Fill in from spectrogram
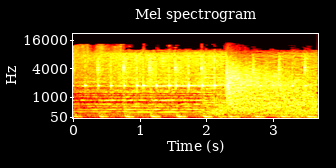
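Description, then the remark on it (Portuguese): A droning airplane engine pulses steadily under a string of repeated electronic beeps as the plane is locked in a targeting sight, then it explodes in a sudden loud blast that roars on to the end, with no voices; the opening sound of an advertisement. “O primeiro som que vão ouvir neste anúncio é o de um avião que é posto numa mira e explode, o que é logo uma coisa gira para começar um spot publicitário.”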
